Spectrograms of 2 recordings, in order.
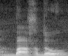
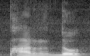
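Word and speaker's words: བར་དོ: Bardot, non, c'est pas Bardot, c'est Pardo. Pardo. Parce que quand vous avez un premier mot, quoi, si vous dites Pardo, les fameux Bardot pour nous en français, c'est par en termes de prononciation. Attention, tranquille, hein, vous n'êtes pas obligé de bien prononcer pour l'instant. Je vous le donne comme info, c'est tout. Donc, tranquille. Mais c'est pardo.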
